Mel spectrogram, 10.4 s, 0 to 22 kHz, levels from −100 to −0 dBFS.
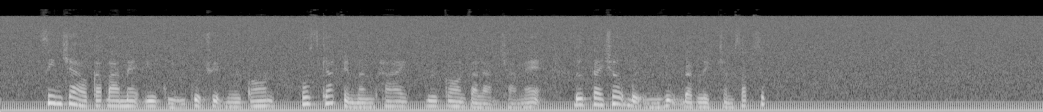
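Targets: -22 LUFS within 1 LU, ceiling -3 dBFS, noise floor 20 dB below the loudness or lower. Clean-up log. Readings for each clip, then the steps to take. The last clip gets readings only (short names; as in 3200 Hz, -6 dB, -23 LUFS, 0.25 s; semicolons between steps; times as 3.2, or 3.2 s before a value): hum 50 Hz; harmonics up to 250 Hz; hum level -26 dBFS; noise floor -28 dBFS; noise floor target -45 dBFS; loudness -24.5 LUFS; peak -7.0 dBFS; loudness target -22.0 LUFS
-> de-hum 50 Hz, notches 5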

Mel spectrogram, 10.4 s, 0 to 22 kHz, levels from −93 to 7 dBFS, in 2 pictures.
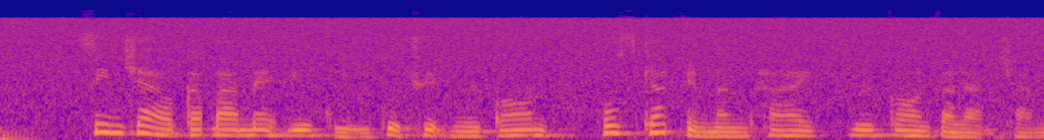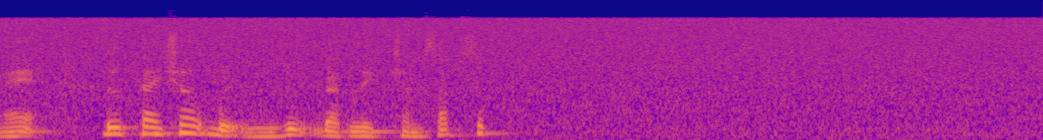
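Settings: hum none; noise floor -35 dBFS; noise floor target -46 dBFS
-> noise print and reduce 11 dB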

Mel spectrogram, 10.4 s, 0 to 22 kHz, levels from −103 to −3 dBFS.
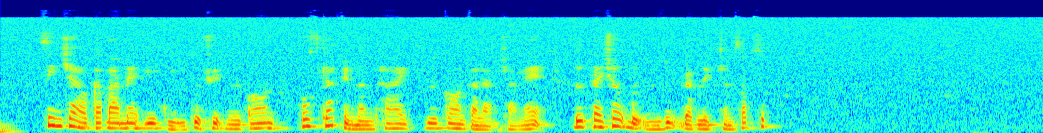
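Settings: noise floor -46 dBFS; loudness -25.5 LUFS; peak -8.5 dBFS; loudness target -22.0 LUFS
-> gain +3.5 dB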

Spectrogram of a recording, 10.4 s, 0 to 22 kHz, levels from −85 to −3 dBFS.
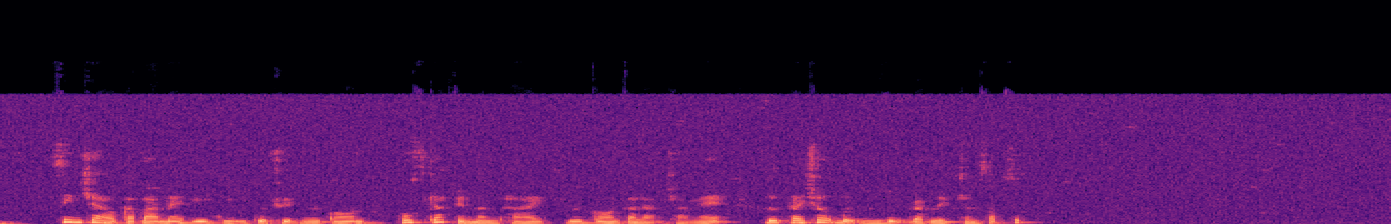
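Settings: loudness -22.0 LUFS; peak -5.0 dBFS; noise floor -42 dBFS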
